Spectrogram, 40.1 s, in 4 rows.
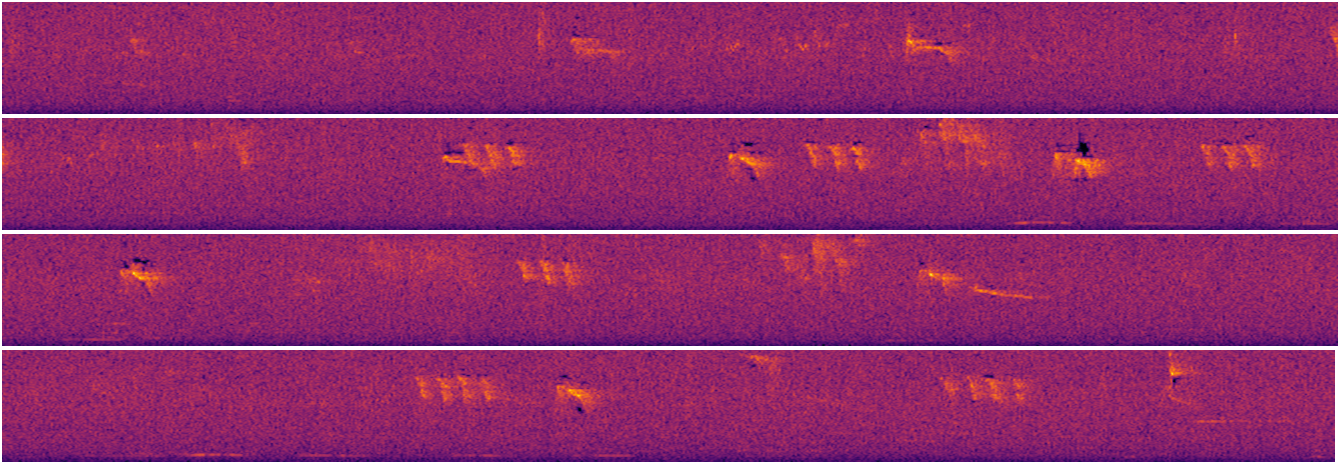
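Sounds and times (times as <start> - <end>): steady hiss: 0.0 - 40.0
low hooting bird calls: 30.7 - 34.9.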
